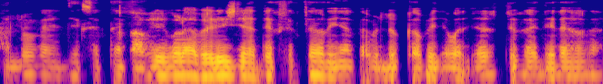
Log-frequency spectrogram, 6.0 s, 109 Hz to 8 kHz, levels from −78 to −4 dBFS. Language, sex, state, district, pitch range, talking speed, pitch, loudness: Hindi, male, Bihar, Araria, 85-90 Hz, 230 wpm, 85 Hz, -17 LUFS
